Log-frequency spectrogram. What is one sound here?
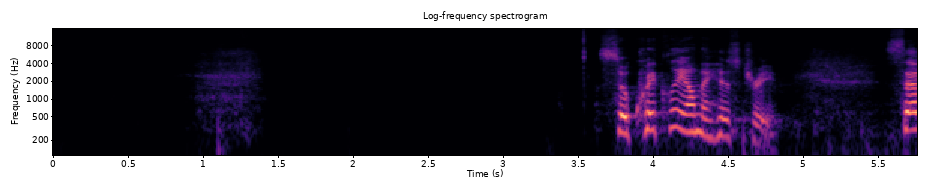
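A woman breathes in audibly between phrases.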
